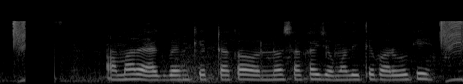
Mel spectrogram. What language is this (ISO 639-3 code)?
ben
